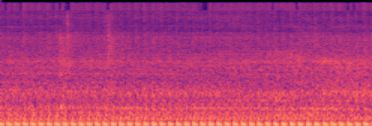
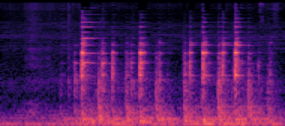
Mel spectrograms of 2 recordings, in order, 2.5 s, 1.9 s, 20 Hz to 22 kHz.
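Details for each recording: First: Cub Cadet 2146 garden tractor, single-cylinder, throttle up, after transmission repair: engine putting along with an even pulse of about three beats a second at steady throttle; runs healthy. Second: Cub Cadet 2146 garden tractor that wouldn't move: irregular metallic clinks and loose rattling in quick bursts over a faint low hum; worn drive shaft bushings let the shaft rattle, and the bushings are to be replaced.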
